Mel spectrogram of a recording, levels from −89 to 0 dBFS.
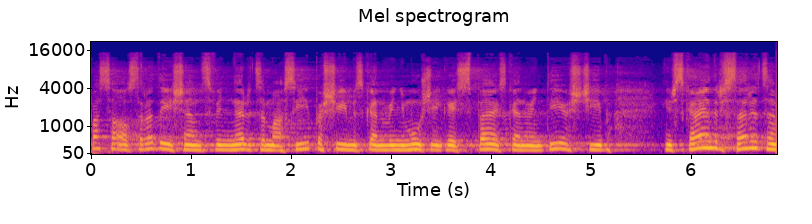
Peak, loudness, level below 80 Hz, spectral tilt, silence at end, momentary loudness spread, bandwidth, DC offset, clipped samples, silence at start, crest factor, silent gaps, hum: -6 dBFS; -19 LUFS; -58 dBFS; -5 dB/octave; 0 s; 6 LU; 15 kHz; under 0.1%; under 0.1%; 0 s; 14 dB; none; none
